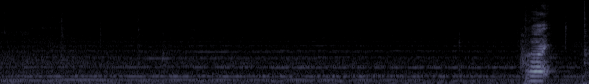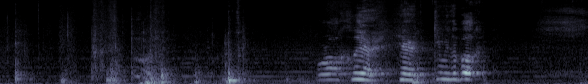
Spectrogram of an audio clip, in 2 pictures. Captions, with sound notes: Alright. (Grunts) We're all clear. Here, give me the book.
